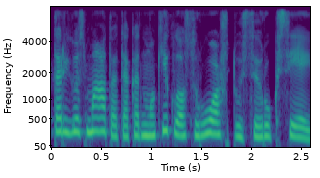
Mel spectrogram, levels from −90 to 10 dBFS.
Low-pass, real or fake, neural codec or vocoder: 7.2 kHz; real; none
